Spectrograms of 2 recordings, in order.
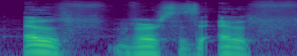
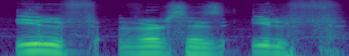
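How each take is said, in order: First: The vowel in elf sounds like eh. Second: The vowel in elf sounds like ih.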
